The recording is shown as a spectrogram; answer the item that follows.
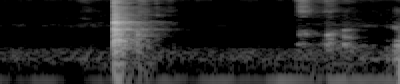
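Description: A single sharp crack about half a second in: an egg struck against the rim of a small glass bowl to break it.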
